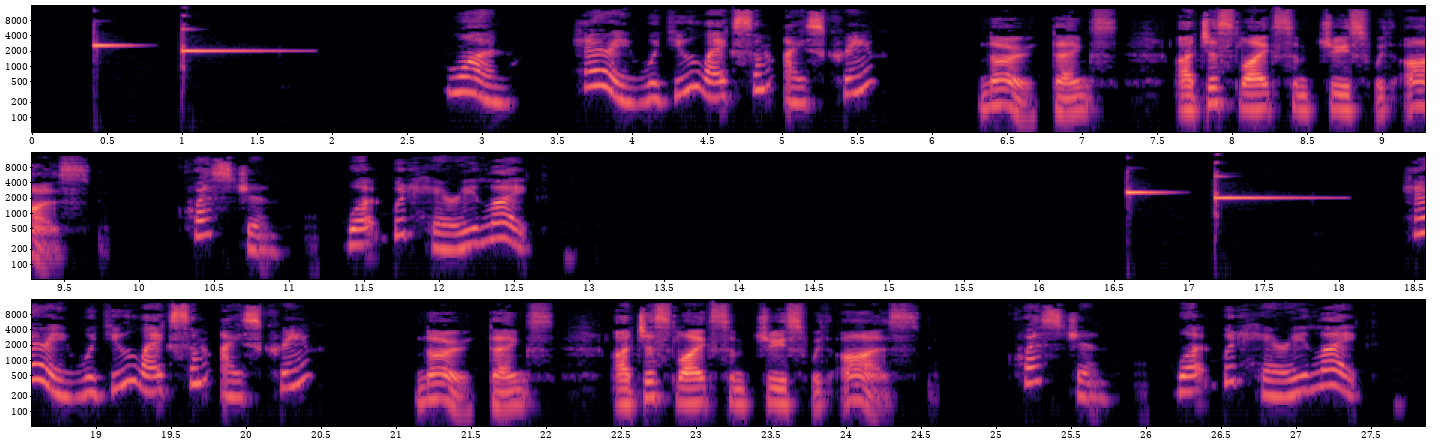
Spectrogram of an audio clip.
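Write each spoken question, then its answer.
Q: What would Harry like?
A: Some juice with ice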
